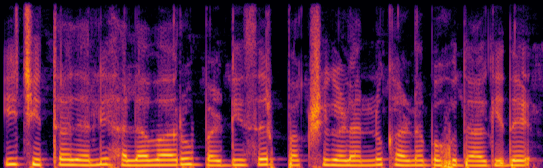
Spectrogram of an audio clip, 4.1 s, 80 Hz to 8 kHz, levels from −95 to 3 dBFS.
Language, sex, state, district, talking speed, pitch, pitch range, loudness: Kannada, female, Karnataka, Bangalore, 90 wpm, 235 Hz, 225-250 Hz, -13 LUFS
